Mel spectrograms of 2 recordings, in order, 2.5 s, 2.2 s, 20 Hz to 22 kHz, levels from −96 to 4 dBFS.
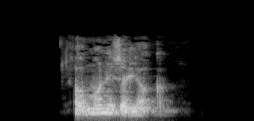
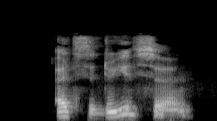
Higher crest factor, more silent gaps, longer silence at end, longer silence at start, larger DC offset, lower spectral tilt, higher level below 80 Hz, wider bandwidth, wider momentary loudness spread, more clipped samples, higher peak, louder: about the same, 18 dB vs 18 dB; neither; first, 0.9 s vs 0.25 s; first, 0.75 s vs 0.55 s; neither; about the same, -5.5 dB/octave vs -4.5 dB/octave; about the same, -66 dBFS vs -66 dBFS; about the same, 7.4 kHz vs 7.8 kHz; about the same, 10 LU vs 9 LU; neither; first, -2 dBFS vs -8 dBFS; first, -18 LUFS vs -26 LUFS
